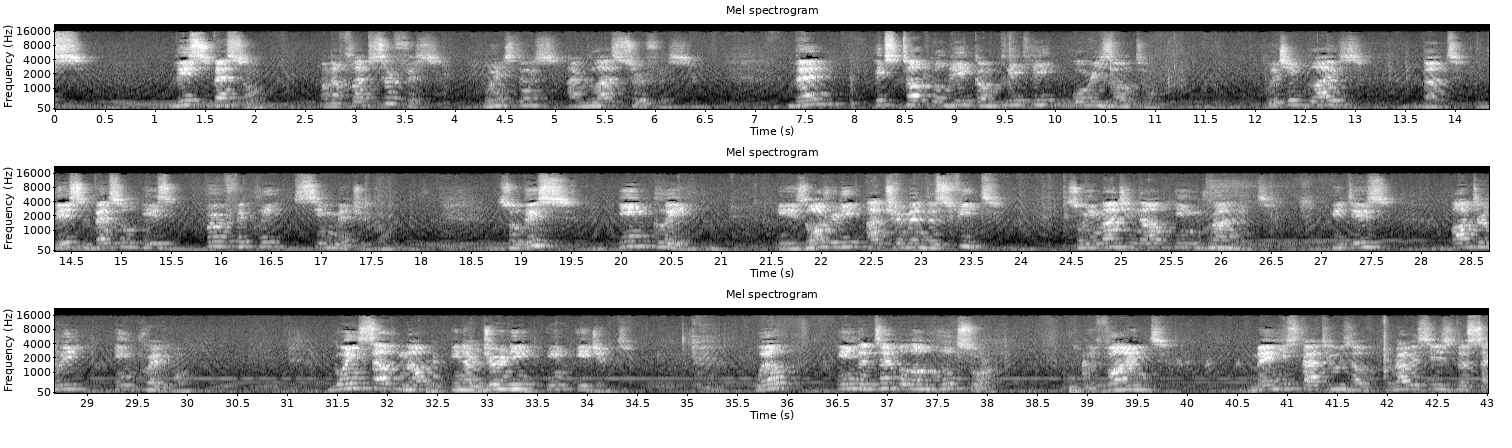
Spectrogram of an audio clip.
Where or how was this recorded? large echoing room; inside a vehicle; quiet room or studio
large echoing room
